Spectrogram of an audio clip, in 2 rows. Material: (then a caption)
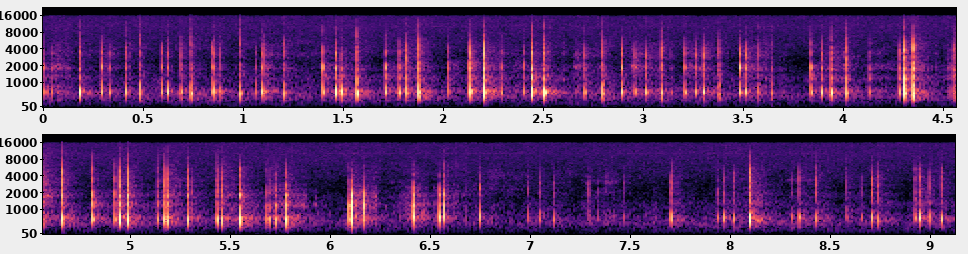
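Cardboard. Fingertips and nails tap and scratch the cover and edges of a blue patterned, cardboard-covered hardcover paper journal resting on a lap. The result is a rapid, uneven string of dry, short clicks and taps with a hollow midrange tone around 600 Hz, mixed with soft scratching and little low end.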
